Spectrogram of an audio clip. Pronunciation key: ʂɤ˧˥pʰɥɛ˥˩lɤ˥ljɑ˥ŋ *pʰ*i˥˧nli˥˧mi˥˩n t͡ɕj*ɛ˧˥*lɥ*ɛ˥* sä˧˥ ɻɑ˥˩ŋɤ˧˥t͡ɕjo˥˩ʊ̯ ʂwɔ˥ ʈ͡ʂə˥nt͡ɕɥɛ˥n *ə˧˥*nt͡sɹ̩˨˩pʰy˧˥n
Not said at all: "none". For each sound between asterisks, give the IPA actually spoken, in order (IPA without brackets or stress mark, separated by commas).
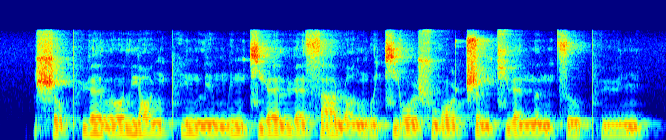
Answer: pʰ, ɛ˥, ɛ˥, ə˧˥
